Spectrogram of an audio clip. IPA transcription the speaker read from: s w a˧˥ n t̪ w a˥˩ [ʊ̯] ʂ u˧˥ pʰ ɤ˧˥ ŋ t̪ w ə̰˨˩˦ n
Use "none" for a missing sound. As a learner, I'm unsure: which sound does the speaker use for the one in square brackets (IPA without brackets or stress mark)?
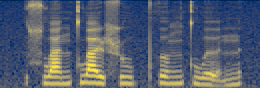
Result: ɪ̯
